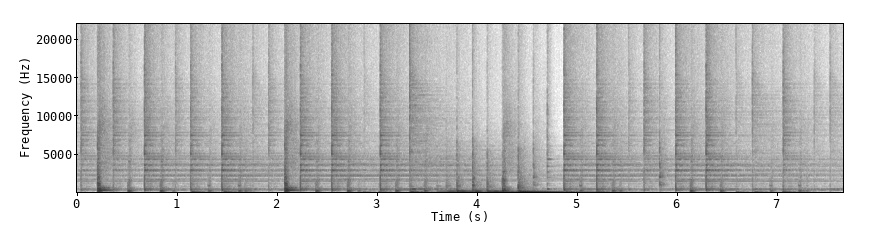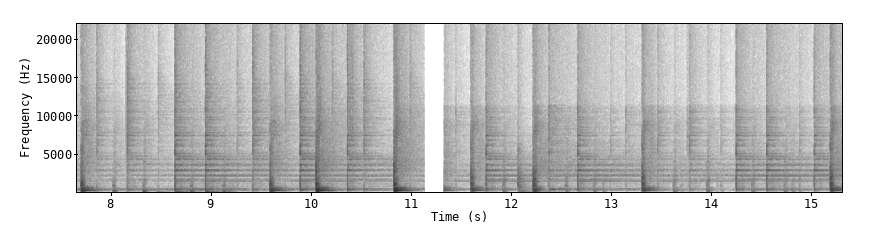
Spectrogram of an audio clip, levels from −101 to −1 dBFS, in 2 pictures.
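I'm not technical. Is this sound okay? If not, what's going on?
No. Throughout the music there is sample clock jitter: a rough hiss that swells on loud, bright passages and disappears in quiet moments, unlike steady background hiss. At 11.13 s the sound drops out for 0.2 s, then stays duller, a bit quieter and faintly noisier to the end, likely an input switched to a poorer device.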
